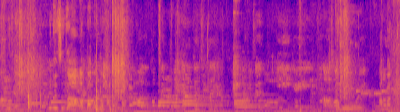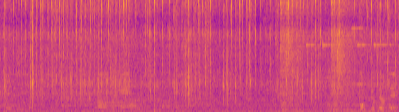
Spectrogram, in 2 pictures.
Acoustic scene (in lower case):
crowded indoor space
